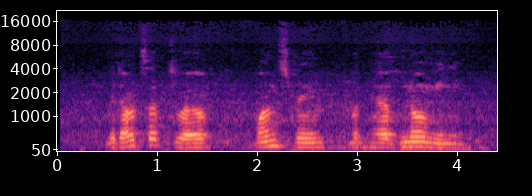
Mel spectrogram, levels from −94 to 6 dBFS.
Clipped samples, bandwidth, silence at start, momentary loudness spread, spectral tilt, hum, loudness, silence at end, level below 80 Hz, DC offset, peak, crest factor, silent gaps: under 0.1%; 15 kHz; 0.5 s; 14 LU; -8.5 dB/octave; none; -19 LUFS; 0.25 s; -48 dBFS; under 0.1%; -2 dBFS; 18 dB; none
